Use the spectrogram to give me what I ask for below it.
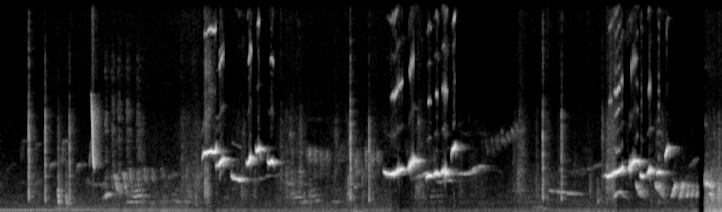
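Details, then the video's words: White-rumped shama lure song meant to provoke other shamas into full singing: three bursts of clear, varied whistled phrases, rising and falling, separated by pauses over a low steady hum. "Suara MURAI BATU jadi EMOSI GACOR BONGKAR ISIAN | PANCINGAN MURAI ¦ SHAMA BIRD"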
